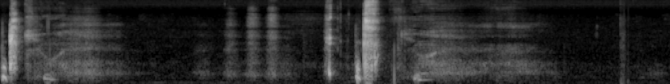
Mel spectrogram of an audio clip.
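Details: Person with recently active allergies and sudden sneezing fits, feeling a deep tickle in the nose: two sharp sneezes, each after a noisy in-breath, with wet congested sniffling between them; congested sneezing.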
